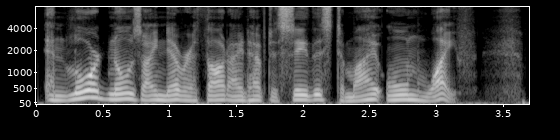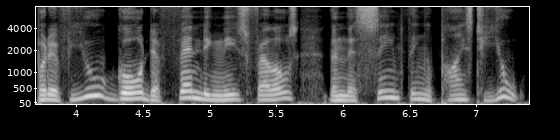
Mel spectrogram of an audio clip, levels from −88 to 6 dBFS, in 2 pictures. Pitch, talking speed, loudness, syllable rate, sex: 150 Hz, 220 wpm, -18 LUFS, 5.3 syllables/s, male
